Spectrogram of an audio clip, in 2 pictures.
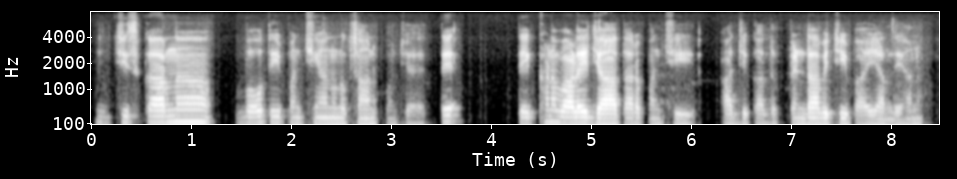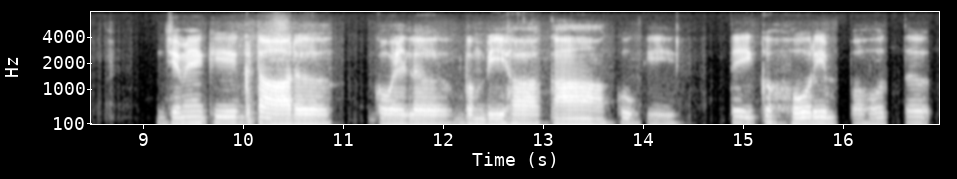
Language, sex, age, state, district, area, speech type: Punjabi, male, 18-30, Punjab, Fatehgarh Sahib, rural, spontaneous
